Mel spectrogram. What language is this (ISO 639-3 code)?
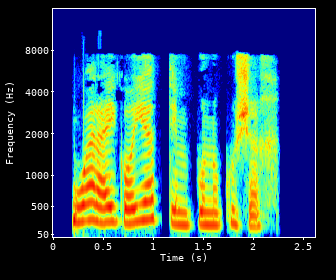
qur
